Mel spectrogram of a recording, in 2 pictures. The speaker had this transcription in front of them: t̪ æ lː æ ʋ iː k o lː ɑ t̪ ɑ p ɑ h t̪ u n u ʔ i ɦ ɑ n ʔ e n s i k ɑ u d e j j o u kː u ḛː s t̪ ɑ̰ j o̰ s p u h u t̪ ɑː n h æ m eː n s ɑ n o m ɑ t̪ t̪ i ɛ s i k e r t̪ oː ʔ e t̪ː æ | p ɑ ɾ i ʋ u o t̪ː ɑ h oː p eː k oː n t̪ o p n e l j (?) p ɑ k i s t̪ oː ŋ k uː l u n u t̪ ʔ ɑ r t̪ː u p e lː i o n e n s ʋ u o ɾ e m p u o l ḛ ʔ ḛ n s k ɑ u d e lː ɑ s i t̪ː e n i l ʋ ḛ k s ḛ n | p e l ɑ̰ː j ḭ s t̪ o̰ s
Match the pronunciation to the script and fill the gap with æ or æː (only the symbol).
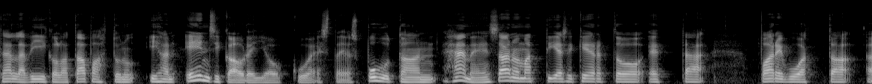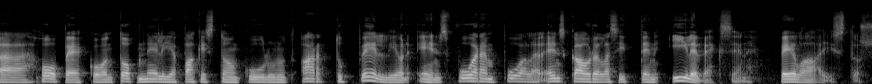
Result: æ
